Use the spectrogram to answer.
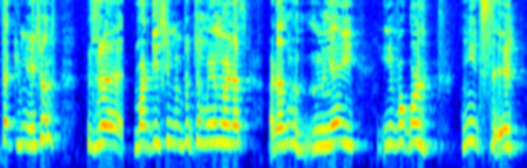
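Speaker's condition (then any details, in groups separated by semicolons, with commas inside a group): Spastic quadriplegic cerebral palsy; from birth, wheelchair user since birth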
